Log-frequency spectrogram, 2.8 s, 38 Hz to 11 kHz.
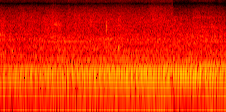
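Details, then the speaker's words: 2009 Lincoln Town Car sitting low at rear: air suspension pump running steadily as car rises, with faint hiss of escaping air at the rear; right rear airbag leaking, to be replaced with new air springs. "but if you come over here hear that [Music] sound yeah so airbag is leaking for sure yeah I can hear it"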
